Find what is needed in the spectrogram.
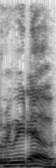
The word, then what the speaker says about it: Rideau: Bino Rideau. I say it like the Bordeaux for the Jordan, so like Rideau or something.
